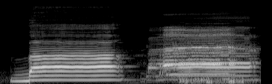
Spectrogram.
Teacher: اس حرف کو دونوں ہونٹوں کے ساتھ ملا کر پڑھیں گے۔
